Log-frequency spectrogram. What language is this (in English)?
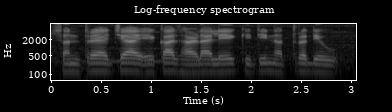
Marathi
